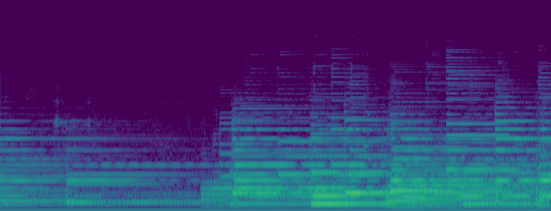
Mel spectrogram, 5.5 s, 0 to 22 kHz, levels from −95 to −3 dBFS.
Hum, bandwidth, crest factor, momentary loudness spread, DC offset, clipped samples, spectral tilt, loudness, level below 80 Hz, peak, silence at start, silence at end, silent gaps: none; 8.4 kHz; 14 dB; 18 LU; 0.1%; under 0.1%; -9 dB/octave; -37 LUFS; -80 dBFS; -24 dBFS; 0 s; 0 s; none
